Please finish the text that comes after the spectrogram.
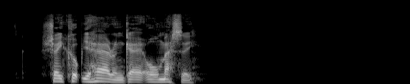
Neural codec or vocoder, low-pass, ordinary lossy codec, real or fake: none; 10.8 kHz; none; real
